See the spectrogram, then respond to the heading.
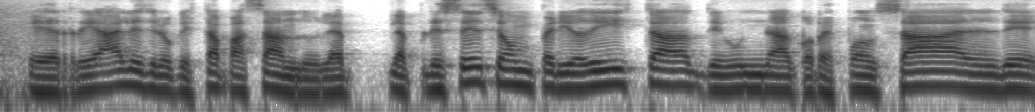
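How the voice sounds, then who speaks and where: A man with a medium-pitched voice and ordinary pitch variation talks at a fairly quick pace, the sound dry and close with no echo against a quiet background. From Argentina, Buenos Aires. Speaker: foreign correspondent. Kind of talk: interview. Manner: hesitant, many fillers.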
